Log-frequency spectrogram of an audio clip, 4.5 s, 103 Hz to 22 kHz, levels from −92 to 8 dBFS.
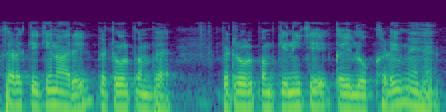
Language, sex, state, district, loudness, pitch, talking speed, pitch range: Hindi, male, Uttar Pradesh, Lucknow, -15 LUFS, 135 Hz, 200 wpm, 130-140 Hz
